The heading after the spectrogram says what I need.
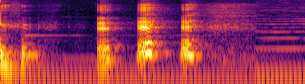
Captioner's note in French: Rires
